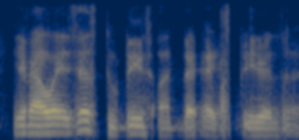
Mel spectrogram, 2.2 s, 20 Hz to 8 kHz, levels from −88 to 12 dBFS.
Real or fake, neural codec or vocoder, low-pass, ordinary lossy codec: fake; codec, 16 kHz, 1 kbps, FreqCodec, larger model; 7.2 kHz; Opus, 32 kbps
